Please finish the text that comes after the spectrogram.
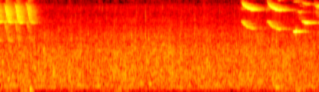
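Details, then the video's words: Chestnut-bellied seed finch of the Brazilian Northeast, recorded with a stream: a short buzzy rapid burst at the start, a long gap of water noise, then high downslurred whistles in quick succession. "Papa Arroz Dedim com Som de Riacho (Papa arroz do Nordeste)"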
